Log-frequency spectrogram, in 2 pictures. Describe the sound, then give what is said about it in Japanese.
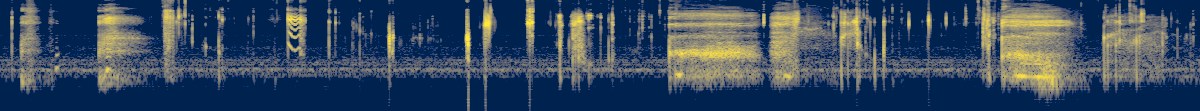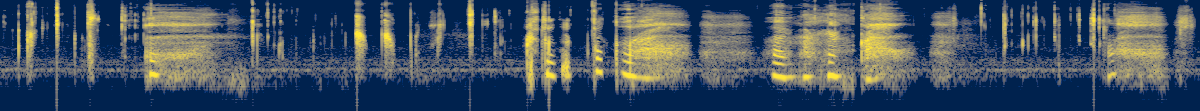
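Wet licking and mouth sounds from an ASMR ear-licking session: many irregular soft smacks, slurps and clicks that come in clustered bursts with brief pauses, fairly quiet throughout with no talking. “お耳なめご奉仕ですよ。早速失礼して、いただきますね。”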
